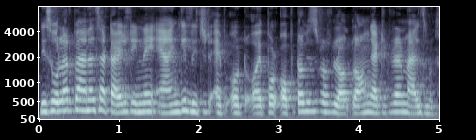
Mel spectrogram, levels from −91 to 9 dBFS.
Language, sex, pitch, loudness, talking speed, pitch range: English, female, 225 Hz, -13 LUFS, 120 wpm, 200-235 Hz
